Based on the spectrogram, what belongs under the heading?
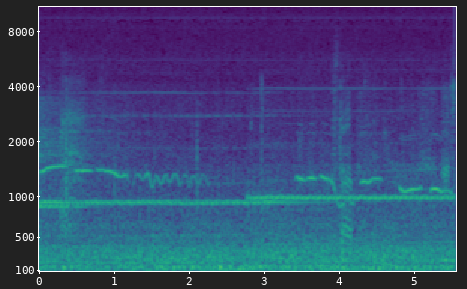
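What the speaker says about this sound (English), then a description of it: "Stop that whistling." A thin melodic whistled tune plays from a radio over a steady low rumble, wavering notes drifting along without any talk.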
